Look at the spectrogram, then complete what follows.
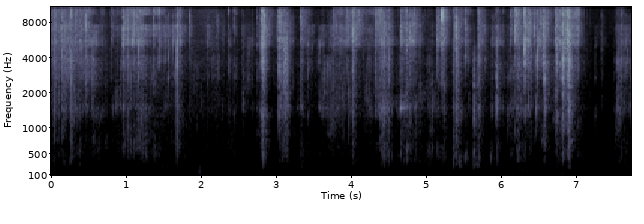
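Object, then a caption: Glossy paper magazine pages. Fingertips and palms rub, smooth flat and turn the thin coated glossy pages of a large open printed magazine lying on a stack on a table. The result is soft, bright rustling and crinkling with almost no low end, in irregular bursts and brief pauses. It drops to near silence just before the end, then a final light rustle.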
